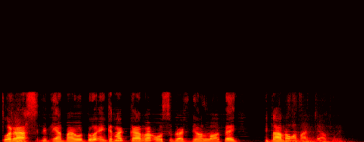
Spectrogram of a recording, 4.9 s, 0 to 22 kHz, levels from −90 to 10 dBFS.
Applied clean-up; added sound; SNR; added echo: neural mask model DeepFilterNet 3.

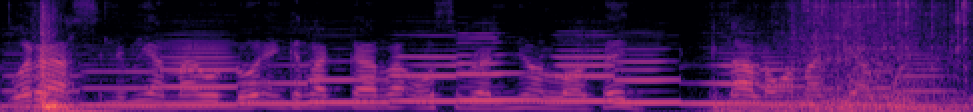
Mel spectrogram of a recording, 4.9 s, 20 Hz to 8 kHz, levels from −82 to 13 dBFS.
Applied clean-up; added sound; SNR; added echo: none; Sliding door + Wind instrument, woodwind instrument; -4 dB; none.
